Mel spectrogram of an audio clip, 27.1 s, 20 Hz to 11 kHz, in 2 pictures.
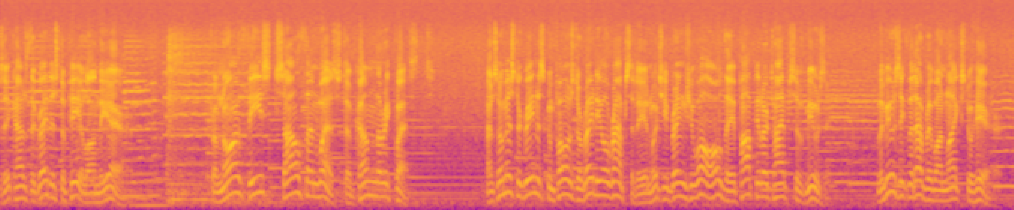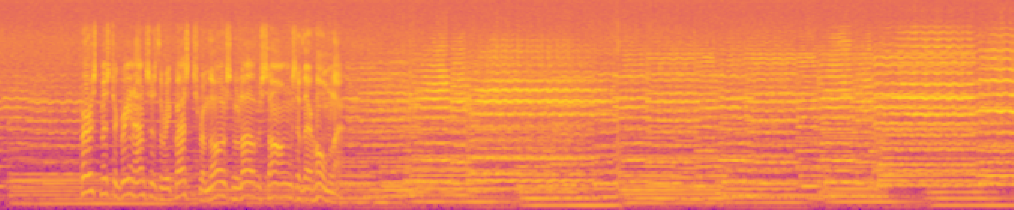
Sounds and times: Speech: 0.0s - 1.7s, 2.8s - 5.8s, 6.5s - 11.0s, 11.7s - 13.3s, 14.6s - 18.2s
Music: 0.0s - 27.0s.

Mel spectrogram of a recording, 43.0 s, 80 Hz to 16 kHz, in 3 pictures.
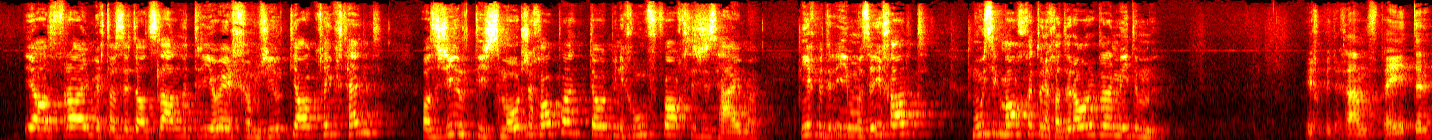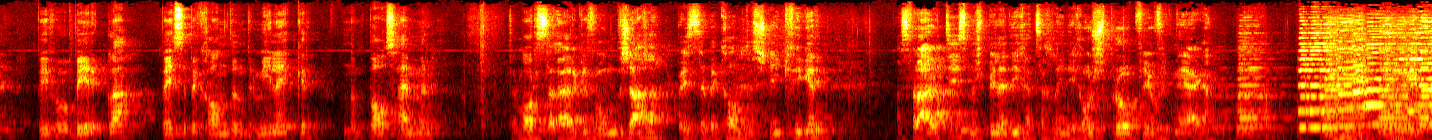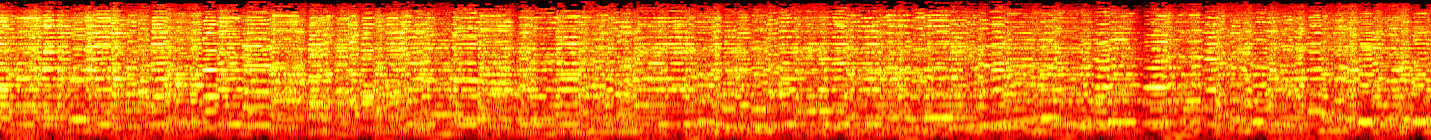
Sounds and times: Speech: 0.2s - 11.7s, 13.0s - 18.8s, 19.4s - 22.7s, 23.3s - 26.6s.

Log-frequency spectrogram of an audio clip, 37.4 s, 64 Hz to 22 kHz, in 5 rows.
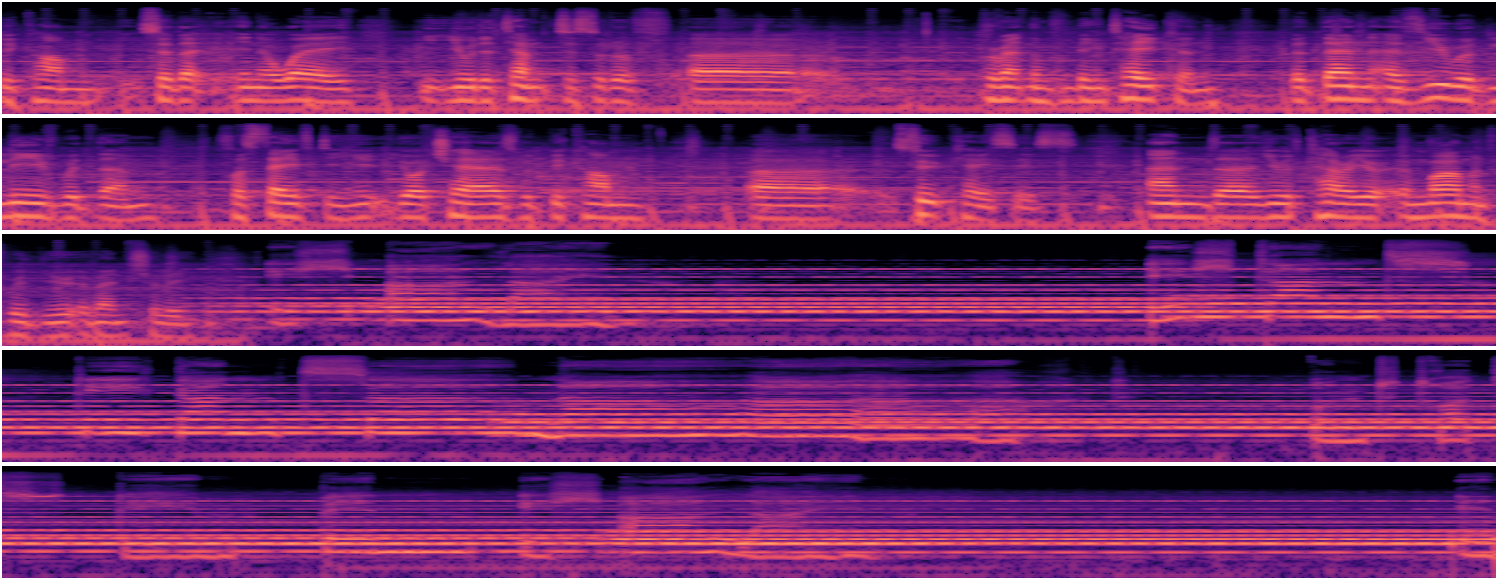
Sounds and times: Music: 0.0s - 37.3s.

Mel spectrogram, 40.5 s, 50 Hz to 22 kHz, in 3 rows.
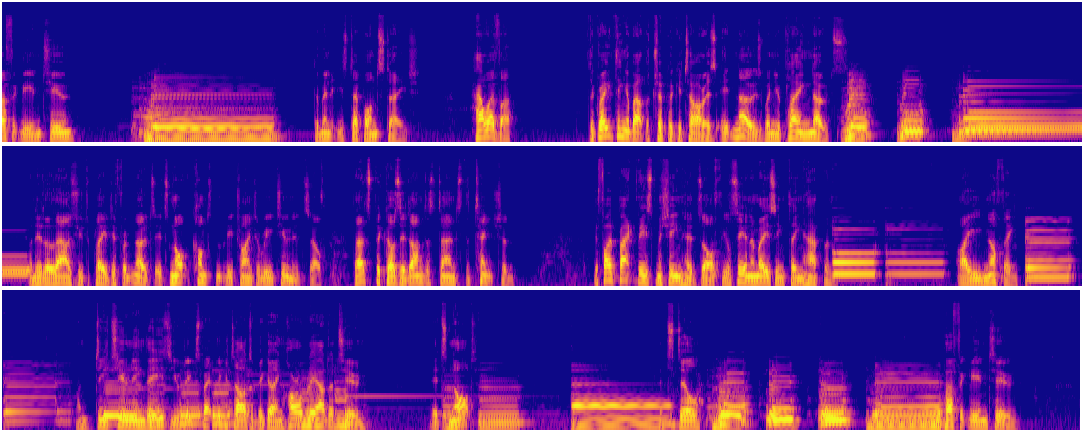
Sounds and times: Speech: 0.0s - 1.0s, 3.9s - 5.3s, 5.9s - 6.5s, 7.3s - 10.6s, 13.8s - 20.0s, 20.9s - 24.0s, 25.4s - 26.3s, 27.9s - 31.6s, 32.4s - 33.0s, 35.2s - 35.8s, 38.8s - 39.8s.

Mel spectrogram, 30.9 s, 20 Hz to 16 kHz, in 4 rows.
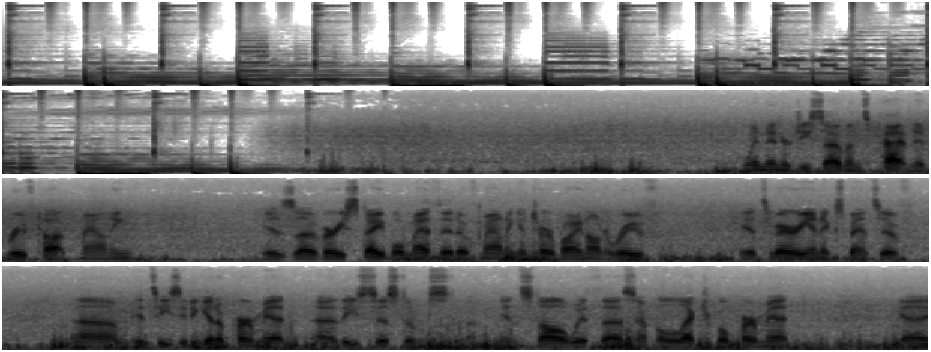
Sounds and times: Rustling leaves: 9.7s - 30.8s
Speech: 13.9s - 16.6s, 17.6s - 20.9s, 21.6s - 23.0s, 23.8s - 29.8s, 30.6s - 30.8s.

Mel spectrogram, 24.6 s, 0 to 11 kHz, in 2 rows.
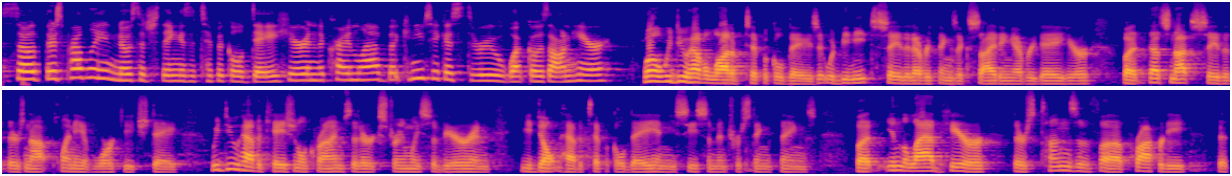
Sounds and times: Speech: 0.0s - 24.5s.

